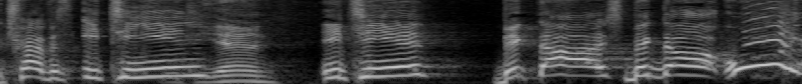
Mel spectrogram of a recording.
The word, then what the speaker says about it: Etienne: do you say his name travis etienne yeah etn big thighs big dog he got muscles on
